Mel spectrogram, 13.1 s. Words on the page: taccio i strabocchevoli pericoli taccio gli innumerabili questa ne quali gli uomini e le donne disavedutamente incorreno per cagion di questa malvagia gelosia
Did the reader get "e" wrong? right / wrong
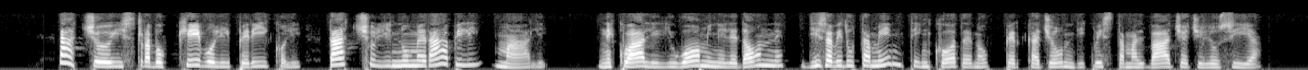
right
